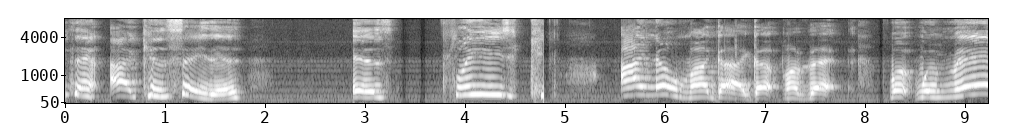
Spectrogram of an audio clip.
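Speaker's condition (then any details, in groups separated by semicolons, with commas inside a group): Cerebral palsy; several unnoticed strokes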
